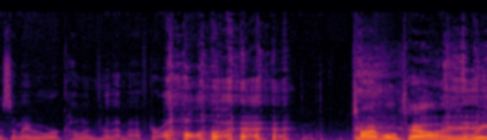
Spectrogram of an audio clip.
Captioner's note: laughs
